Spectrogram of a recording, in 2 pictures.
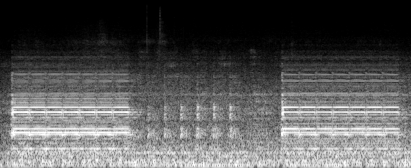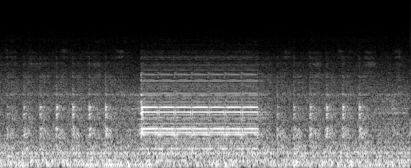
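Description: Loud buzzing tones lasting about two seconds alternate with rapid clicking knocks, repeating in cycles: MRI scanner gradient noise during imaging.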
